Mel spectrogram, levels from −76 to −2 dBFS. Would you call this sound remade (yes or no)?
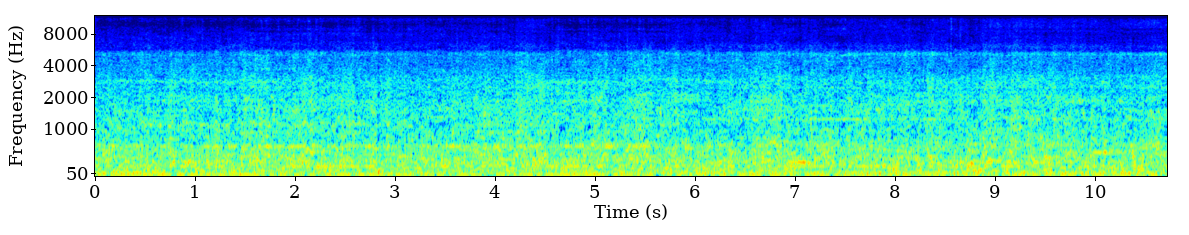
yes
